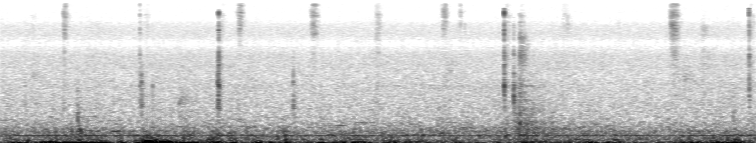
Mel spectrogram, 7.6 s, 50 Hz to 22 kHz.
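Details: Two-day-old MacBook Pro 14-inch 2021: sparse sharp clicks and faint creaks when the palm rest is pressed or touched, cause unknown.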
